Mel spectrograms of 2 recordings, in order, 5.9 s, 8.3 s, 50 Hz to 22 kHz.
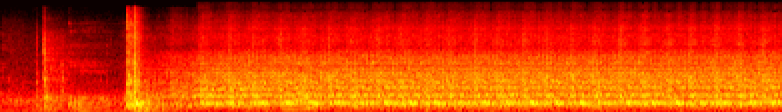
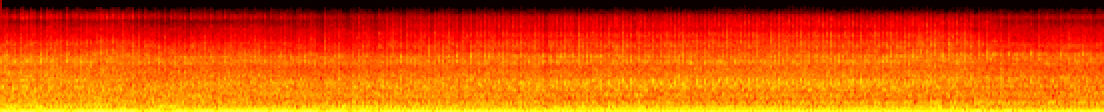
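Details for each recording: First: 1929 Austin Heavy 12, engine after magneto, dynostart and carb checks, extra fuel added to the float: sharp pops then uneven labouring, coughing but not catching; fuel later seen pouring from the back of the carb. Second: 1929 Austin Heavy 12, 95-year-old engine running after adjustments, recorded without external microphones: low even putter, steady exhaust pulses, no misses or knocks, good oil pressure; vacuum fuel pump believed drawing from the tank.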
